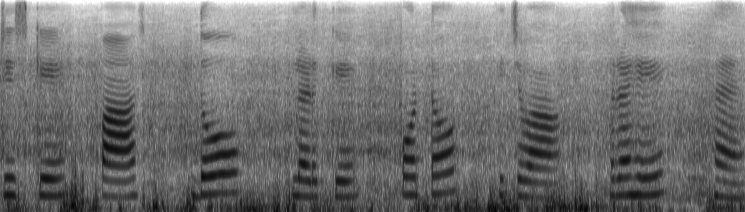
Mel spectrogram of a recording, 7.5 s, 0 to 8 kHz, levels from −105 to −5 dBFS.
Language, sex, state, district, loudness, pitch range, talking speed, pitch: Hindi, male, Chandigarh, Chandigarh, -17 LUFS, 225-255 Hz, 65 wpm, 245 Hz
